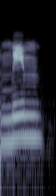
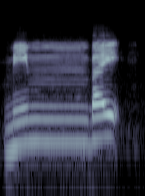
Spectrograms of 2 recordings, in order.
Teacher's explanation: नून को मीम से बदल डाल के फुल गुन्ना इकफा के साथ करना, पढ़ना।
